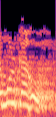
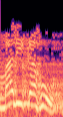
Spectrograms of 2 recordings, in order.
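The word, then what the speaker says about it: malikahu (ملكه): Itu memang tulisannya mim, lam, kaf, ha. Dia baca mulkahu. Yang benar itu bacanya malikahu, bukan mulkahu.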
